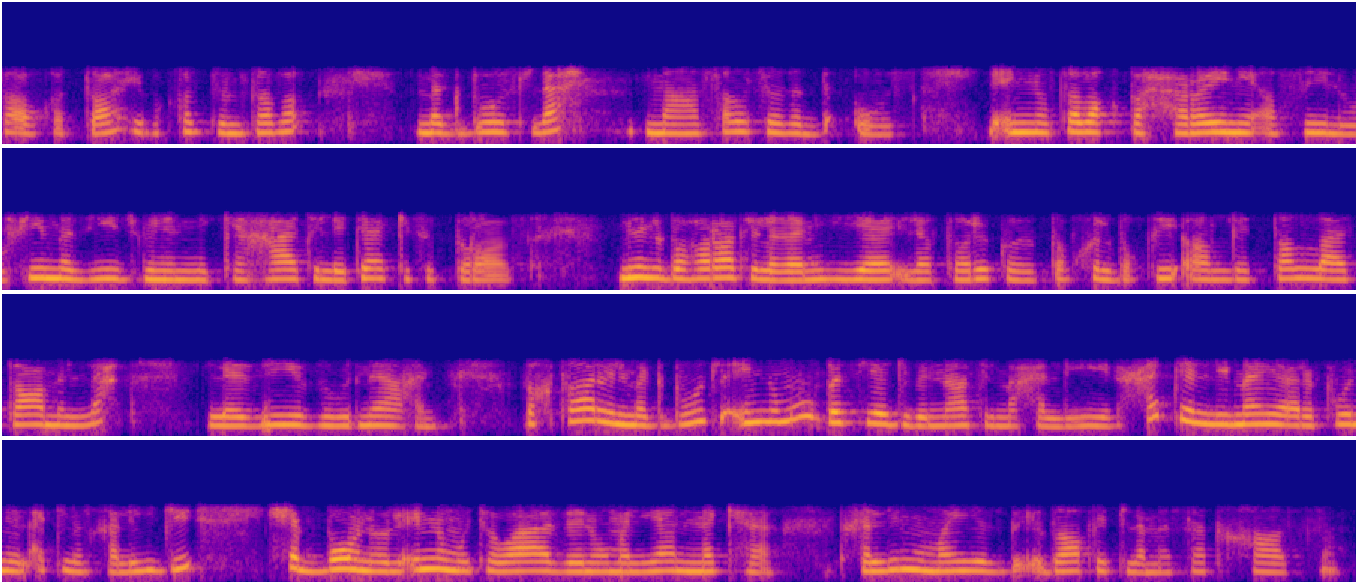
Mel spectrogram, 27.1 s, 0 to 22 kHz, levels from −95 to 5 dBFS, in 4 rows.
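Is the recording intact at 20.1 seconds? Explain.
No. At 20.1 seconds the speech carries G.729 codec damage, present from start to finish. The codec rebuilds each 10 ms frame from a vocal tract filter, a pitch estimate and a few pulses, which fits an 8 kbit/s stream. The band runs only from about 150 Hz to 3.5 kHz, so the speech sounds narrow and muffled. The coarse rebuilding is plainly audible as a rough, buzzy, synthetic edge.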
